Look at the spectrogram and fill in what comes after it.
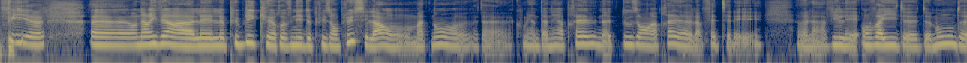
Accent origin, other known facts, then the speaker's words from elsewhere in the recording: Torquay, South West England, United Kingdom; French is a second language; moved away as an adult; also born or lived in Bath / Belfort; now in Sierck-les-Bains, France; je suis née à Torquay, Torquay, euh, plus exactement, dans le Devon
